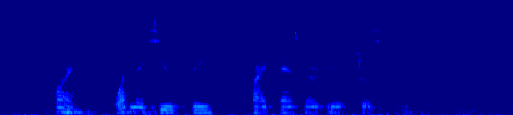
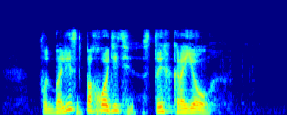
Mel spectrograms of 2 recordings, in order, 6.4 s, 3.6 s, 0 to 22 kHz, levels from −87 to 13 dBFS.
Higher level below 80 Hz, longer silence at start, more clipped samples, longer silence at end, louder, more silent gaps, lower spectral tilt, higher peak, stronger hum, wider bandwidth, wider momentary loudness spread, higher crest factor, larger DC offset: second, -84 dBFS vs -52 dBFS; second, 0.05 s vs 0.55 s; neither; second, 0 s vs 0.95 s; second, -67 LUFS vs -21 LUFS; neither; about the same, -5 dB/octave vs -6 dB/octave; second, -50 dBFS vs -4 dBFS; neither; first, 15 kHz vs 7.8 kHz; second, 4 LU vs 12 LU; about the same, 20 dB vs 20 dB; neither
